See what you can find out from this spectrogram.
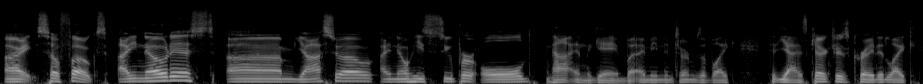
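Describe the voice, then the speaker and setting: A man hosting a reaction video, reading aloud and commenting casually as he thinks out loud. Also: medium pitch, a little slow, few pauses, smooth, no room sound, clean studio sound. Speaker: reaction video host and streamer.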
